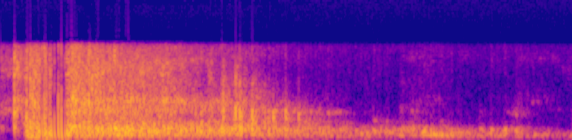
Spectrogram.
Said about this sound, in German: Russland attackiert die Ukraine mit einem Kampfdrohnengeschwader. Die ukrainische Luftabwehr hält dagegen. Gefilmt wird all das in Rumänien von Bewohnern des kleinen Dorfs Plauru, direkt an der rumänisch-ukrainischen Grenze.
